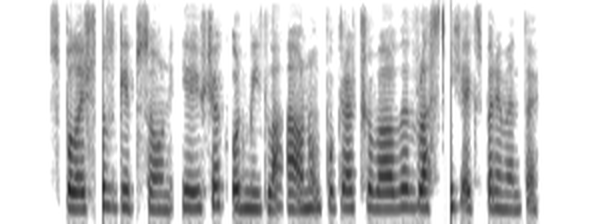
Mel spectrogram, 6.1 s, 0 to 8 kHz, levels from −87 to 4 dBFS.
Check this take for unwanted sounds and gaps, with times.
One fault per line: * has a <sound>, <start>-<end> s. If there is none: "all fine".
* has a dropout, 0.9-1.0 s
* has a dropout, 4.4-4.5 s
